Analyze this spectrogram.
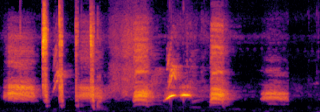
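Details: Parrot chattering in a quick mix of raspy syllables and sharp clicks, with a bright, upward-sliding whistle in the middle and a final short grating note.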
